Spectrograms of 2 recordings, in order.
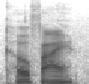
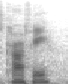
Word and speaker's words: Ko-fi: I know a lot of people pronounce it Ko-Fi, but yeah, again, I always just kind of assumed it was coffee.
